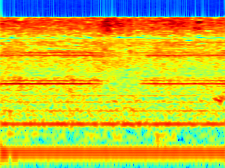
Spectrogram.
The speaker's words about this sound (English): And as if the trial wasn't already surreal enough, phones started buzzing in court warning of severe weather.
